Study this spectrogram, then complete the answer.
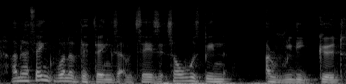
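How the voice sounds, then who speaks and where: Talking very fast, a man lets his pitch vary in an ordinary way. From Scotland, Glasgow. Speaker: rail company director. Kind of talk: interview.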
